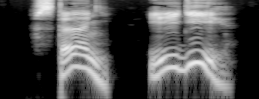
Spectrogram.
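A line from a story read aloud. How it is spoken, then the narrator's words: Loud voice. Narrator (Russian): священник громким голосом произнес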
